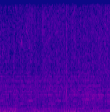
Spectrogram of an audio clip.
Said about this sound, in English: and it starts to rain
